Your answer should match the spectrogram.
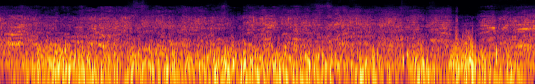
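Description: Steady wind buffeting the microphone on a ship's open deck over a low engine rumble, with a crowd of passengers chattering.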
